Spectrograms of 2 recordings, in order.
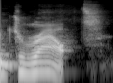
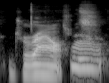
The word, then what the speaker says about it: drought: pronunciation is quite difficult it's ow the same sound as in now or cow or wow so drought drought and then we have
